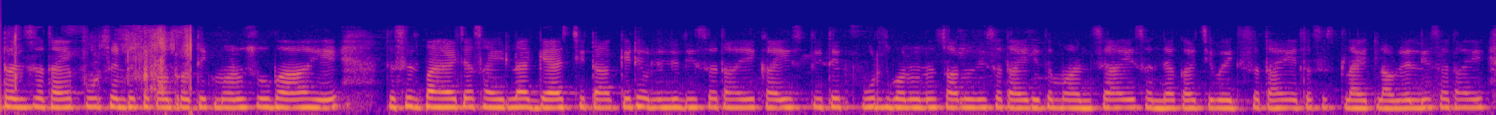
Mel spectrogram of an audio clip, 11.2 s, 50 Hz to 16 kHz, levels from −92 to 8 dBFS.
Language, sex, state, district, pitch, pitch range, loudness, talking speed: Marathi, female, Maharashtra, Chandrapur, 230 Hz, 225-235 Hz, -26 LUFS, 200 wpm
